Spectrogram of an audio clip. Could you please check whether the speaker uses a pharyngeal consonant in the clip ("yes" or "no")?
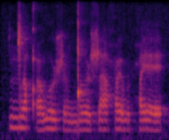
yes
